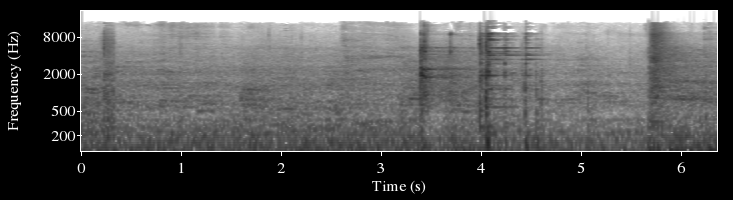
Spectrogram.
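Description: Metal gym weights clinking: two sharp clinks with a brief ring, about three and a half and four seconds in, over a steady low hum.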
